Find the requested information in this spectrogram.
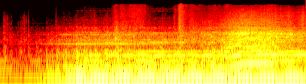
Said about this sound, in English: He climbs on and speeds across the snow, wearing his white camo suit. His motor sled sprays snow into the air as he glides it down a steep hill.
